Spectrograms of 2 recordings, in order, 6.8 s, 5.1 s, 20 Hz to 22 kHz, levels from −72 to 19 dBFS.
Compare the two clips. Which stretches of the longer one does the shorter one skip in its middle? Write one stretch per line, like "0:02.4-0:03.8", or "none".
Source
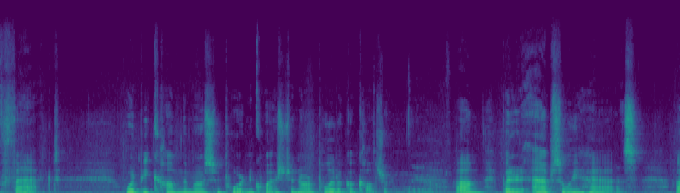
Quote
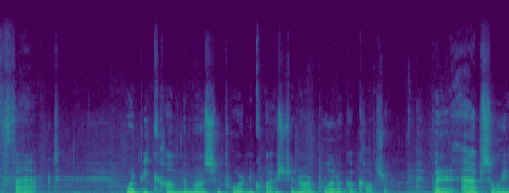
0:04.2-0:04.9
